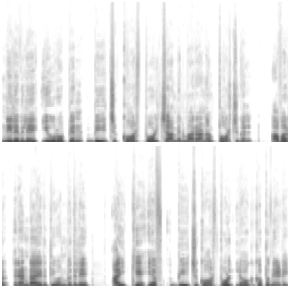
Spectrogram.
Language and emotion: Malayalam, neutral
